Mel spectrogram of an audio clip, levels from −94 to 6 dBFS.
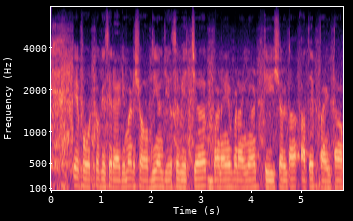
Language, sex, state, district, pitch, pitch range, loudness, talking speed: Punjabi, male, Punjab, Fazilka, 120 Hz, 115-120 Hz, -13 LUFS, 155 wpm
